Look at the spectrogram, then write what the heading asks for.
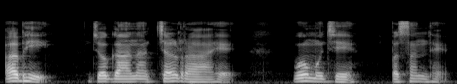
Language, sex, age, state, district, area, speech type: Urdu, male, 18-30, Telangana, Hyderabad, urban, read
